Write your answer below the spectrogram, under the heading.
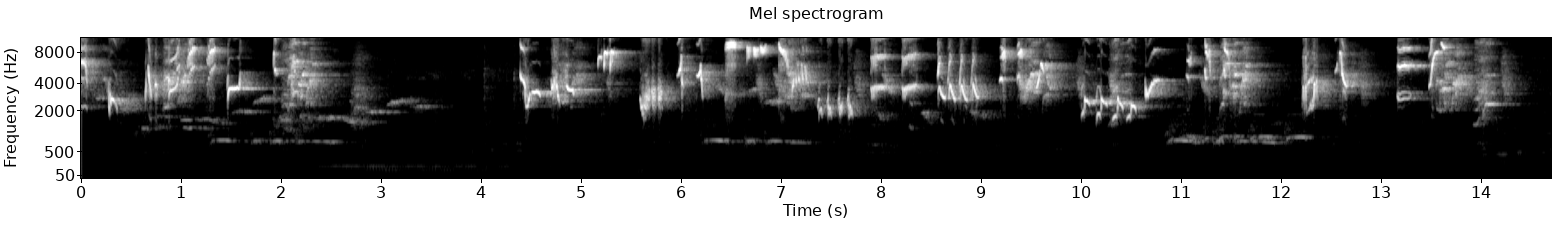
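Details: Orange-headed thrush song used as bait to attract other birds: long, rapid sequences of high sharp chirps and whistled slurs, with several lower level whistles, a quiet stretch around four seconds, then nonstop varied song.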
